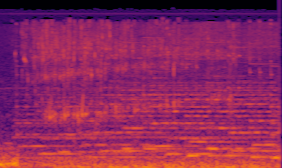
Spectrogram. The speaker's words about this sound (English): In Data's quarters, Law pours two glasses of sparkling wine.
